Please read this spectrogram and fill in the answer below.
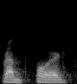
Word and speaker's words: Rumford: I said Rumford because that's the Mainer in me, but it's Rumford. I don't think anyone says Rumford. I say Rumford. Rumford. I don't say Rumford. I say Rumford. You pronounce the R and the D.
